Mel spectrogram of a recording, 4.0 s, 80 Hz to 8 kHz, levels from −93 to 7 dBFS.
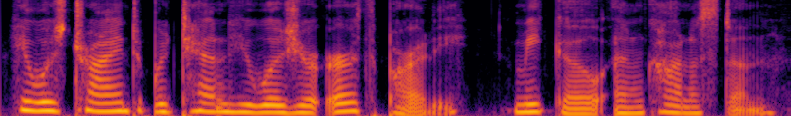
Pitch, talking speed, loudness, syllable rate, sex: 185 Hz, 195 wpm, -17 LUFS, 5.0 syllables/s, female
